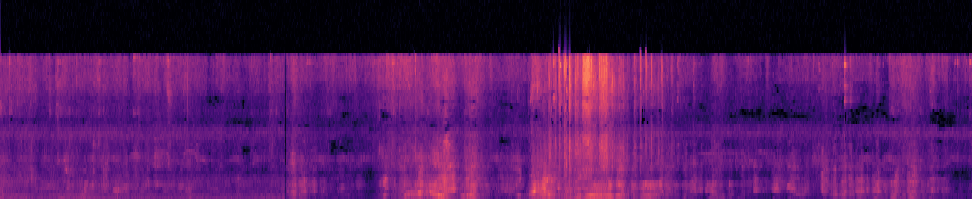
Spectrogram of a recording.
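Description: Several Jindo dogs play-fighting, panting and growling, with the loudest bout of growls and snarls from about four to six and a half seconds in.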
